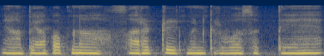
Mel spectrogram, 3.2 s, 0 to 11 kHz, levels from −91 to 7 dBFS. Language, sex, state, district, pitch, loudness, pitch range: Hindi, female, Rajasthan, Jaipur, 175 Hz, -15 LUFS, 170-180 Hz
